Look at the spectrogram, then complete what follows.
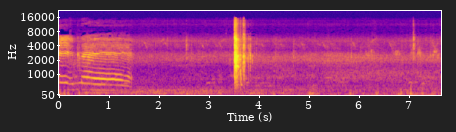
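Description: A long, high-pitched call that slowly falls in pitch and stops about a second and a half in, then a single sharp click about three and a half seconds in.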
